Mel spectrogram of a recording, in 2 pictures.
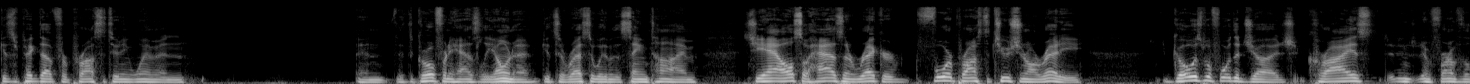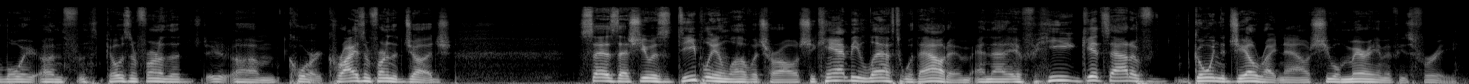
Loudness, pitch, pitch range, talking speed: -22 LUFS, 120 Hz, 110-140 Hz, 175 wpm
